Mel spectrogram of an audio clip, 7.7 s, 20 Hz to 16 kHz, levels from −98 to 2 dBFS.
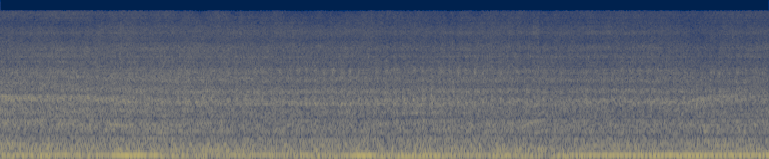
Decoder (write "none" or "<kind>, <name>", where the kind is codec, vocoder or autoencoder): autoencoder, DAC-VAE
